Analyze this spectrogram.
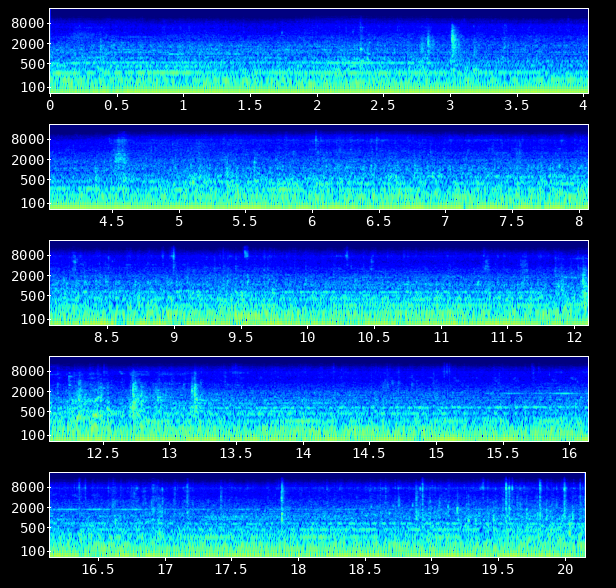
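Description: Excavator's diesel engine running steadily under load, heard from the cab, with the drone and whine of the hydraulics as the bucket works. A few sharp knocks of the bucket on mud and debris.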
